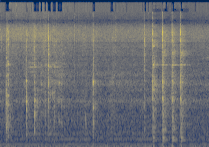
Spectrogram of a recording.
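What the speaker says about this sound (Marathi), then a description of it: "दोन मिनटं चांगला केला परतून द्या व्यवस्थित" Masala for green mutton stir-fried in a pan, a steady sizzle under repeated close scraping strokes of a spoon, with a quick run of louder scrapes near the end.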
